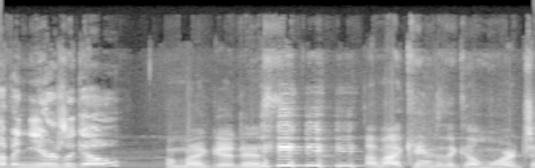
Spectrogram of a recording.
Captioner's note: laughing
